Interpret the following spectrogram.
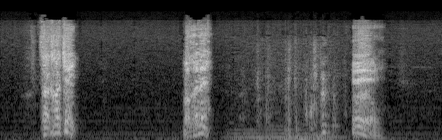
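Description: Three short vocal outbursts from a person's voice, each well under a second long, spaced about one and a half seconds apart. A quieter stretch of voice sound comes between the second and the third.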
